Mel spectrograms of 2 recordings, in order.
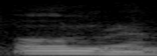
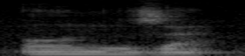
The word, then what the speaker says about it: onra: Now this onra meaning a petticoat is sometimes pronounced onza. – Oh yes. – If it's any easier for you to say onza or onra, I don't know.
